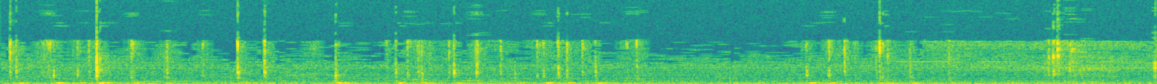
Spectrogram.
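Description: Fingers tap out a password on a computer keyboard in a quiet room, a quick run of soft, light keystrokes with brief pauses between bursts, heard close and alone.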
